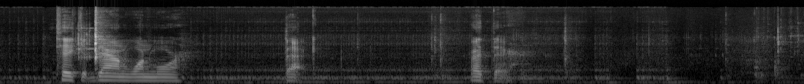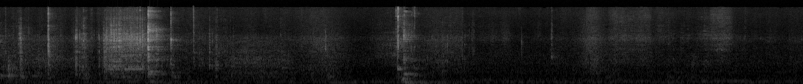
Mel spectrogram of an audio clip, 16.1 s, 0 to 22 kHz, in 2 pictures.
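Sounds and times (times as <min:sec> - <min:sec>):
sewing machine stitching: 0:00.0 - 0:08.2, 0:08.8 - 0:09.8.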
